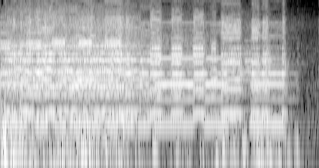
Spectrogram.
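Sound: car horns honking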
